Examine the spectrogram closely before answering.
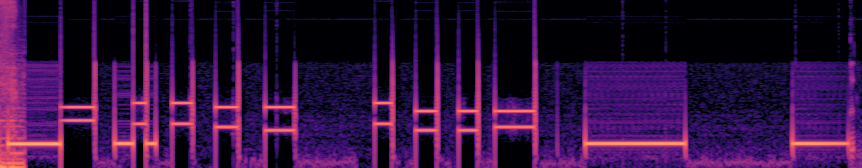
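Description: A brief dial tone gives way to a quick run of about a dozen touch-tone dialing beeps, followed by two long, steady ringback tones separated by a pause, clear with no voices, as someone phones an acquaintance.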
